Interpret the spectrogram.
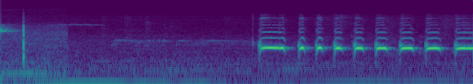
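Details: After a quiet start, a zebra dove heard as a lure for attracting birds gives eight rhythmic, staccato coos on an even mid pitch, each note rounded and evenly spaced.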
